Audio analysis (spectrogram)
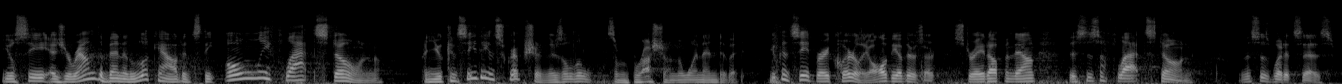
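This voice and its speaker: A man at an everyday pitch gives an unscripted history talk to a church congregation. He talks conversationally, with restarts and small self-corrections along the way. His voice rings with the long reverb of the church. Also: very animated, fairly quick, darkish tone.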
